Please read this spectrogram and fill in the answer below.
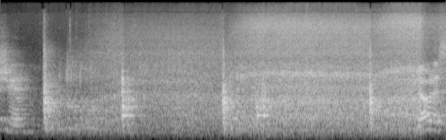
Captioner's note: SkiErg whirring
